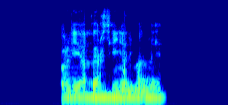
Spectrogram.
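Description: A young man speaks briefly through an online call microphone.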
